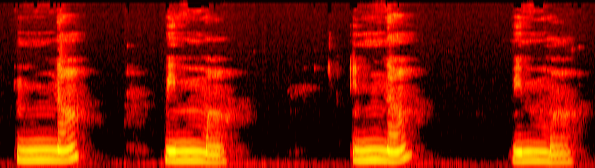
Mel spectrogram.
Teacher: دیکھیں نون اور میم، ان کی آواز ناک میں سے ادا ہو رہی ہے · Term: گنہ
